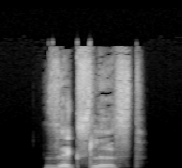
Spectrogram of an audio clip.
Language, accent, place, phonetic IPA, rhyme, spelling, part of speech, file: German, Germany, Berlin, [ˈzɛksləst], -ɛksləst, sächslest, verb, De-sächslest.ogg
- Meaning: second-person singular subjunctive I of sächseln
